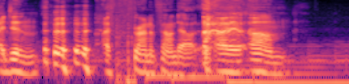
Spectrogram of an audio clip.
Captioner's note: audio warps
